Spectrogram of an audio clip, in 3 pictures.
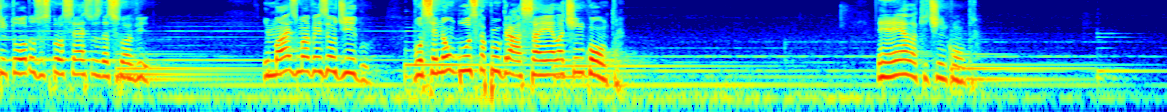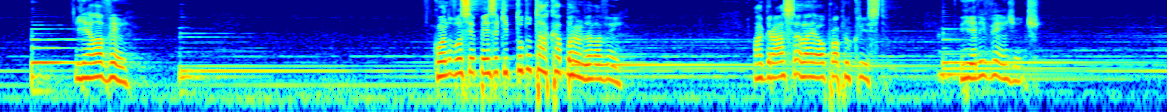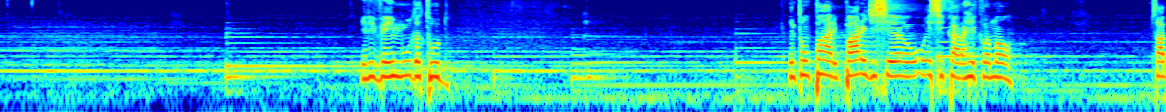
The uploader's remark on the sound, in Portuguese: Áudio do culto de Domingo do dia 03/04/2022.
